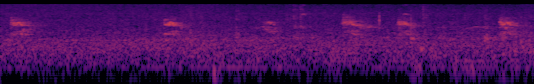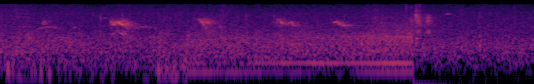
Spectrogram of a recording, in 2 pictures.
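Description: Small birds giving short, high chirps, about a dozen spread through the stretch, faint against background hiss. A low steady hum joins for about a second and a half in the second half.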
